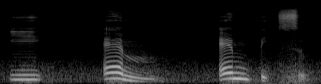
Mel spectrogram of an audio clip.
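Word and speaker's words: えんぴつ: But when you pronounce it it is e mitsu. So before p the sound n changes to m.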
